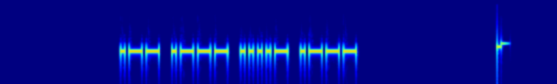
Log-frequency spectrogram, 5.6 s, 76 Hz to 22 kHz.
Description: Morse code, heard as a keyed tone, about 28 wpm, 700 Hz. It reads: WJ4J
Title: USA Call Signs - 4 Characters - 4x Character Spacing - 28wpm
